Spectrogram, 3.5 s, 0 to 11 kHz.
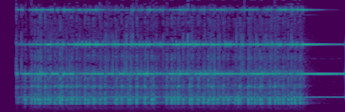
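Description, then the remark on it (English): A mechanical doorbell from the early 1900s rings continuously for about three seconds, a loud, rapid metallic trill from a striker hammering a bell, then stops abruptly with a brief ringing decay. No voices. “This particular bell that I'm going to ring is from the early 1900s.”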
